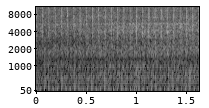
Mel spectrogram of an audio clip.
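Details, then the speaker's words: Vauxhall Mokka with engine management light on, on ramps: steady idle with a fast puffing chuff on every pulse from an exhaust leak ahead of the O2 sensor; the sensor reads bad, possibly because gas rushes out before reaching it. "So that O2 sensor there, it was saying is bad, but it's maybe not seeing the gas that it's expecting to see. It's all rushing out of just there actually."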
